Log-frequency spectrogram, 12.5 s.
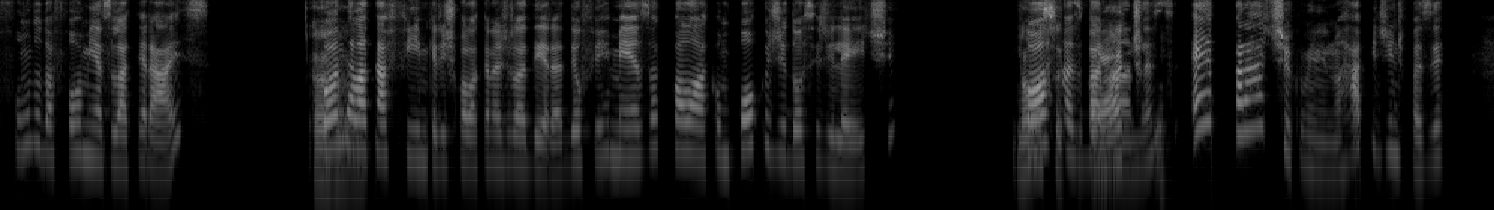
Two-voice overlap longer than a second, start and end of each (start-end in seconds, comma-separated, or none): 8.5-9.7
